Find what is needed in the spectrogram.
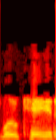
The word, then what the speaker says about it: Loc-Aid: It's pronounced Locate, and it's LOC-AID.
